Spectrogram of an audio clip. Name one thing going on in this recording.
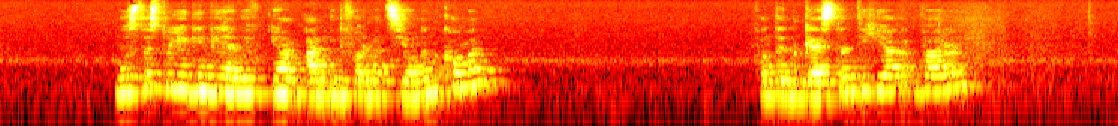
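A woman speaks up nearby in short bursts.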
